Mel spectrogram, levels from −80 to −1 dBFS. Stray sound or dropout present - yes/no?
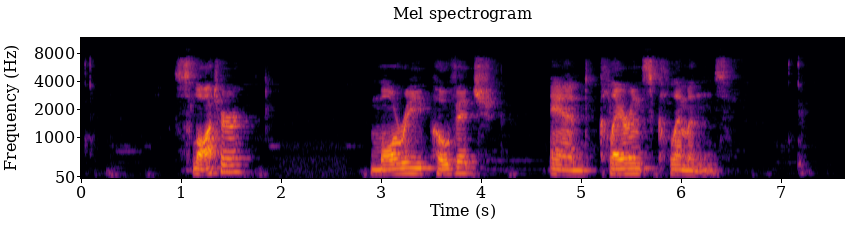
no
